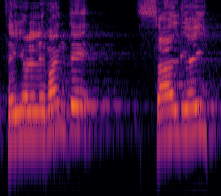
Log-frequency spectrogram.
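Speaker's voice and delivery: drawn-out, firmer repeat of the call; a hint of a small frog demanding it again; lightly voiced frog, slow and insistent; frog insisting. Frog repeats order to elephant.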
